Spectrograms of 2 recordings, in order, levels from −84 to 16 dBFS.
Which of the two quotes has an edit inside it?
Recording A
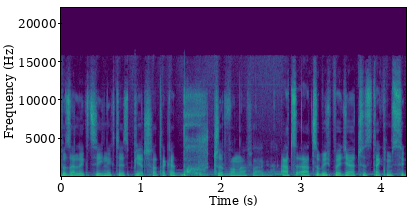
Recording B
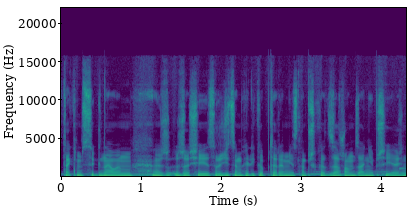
A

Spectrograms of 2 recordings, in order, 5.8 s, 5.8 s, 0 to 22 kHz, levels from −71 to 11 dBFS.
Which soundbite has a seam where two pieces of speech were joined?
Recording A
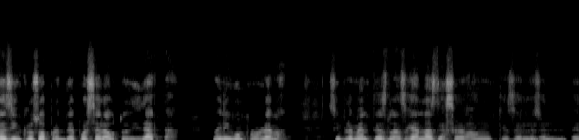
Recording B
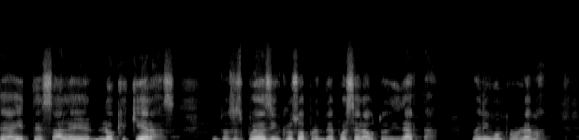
A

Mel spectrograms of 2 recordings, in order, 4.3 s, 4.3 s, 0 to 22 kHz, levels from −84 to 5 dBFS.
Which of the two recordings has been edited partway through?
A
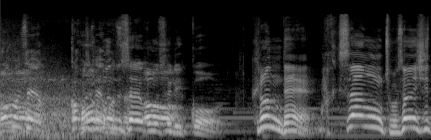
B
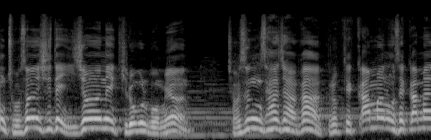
A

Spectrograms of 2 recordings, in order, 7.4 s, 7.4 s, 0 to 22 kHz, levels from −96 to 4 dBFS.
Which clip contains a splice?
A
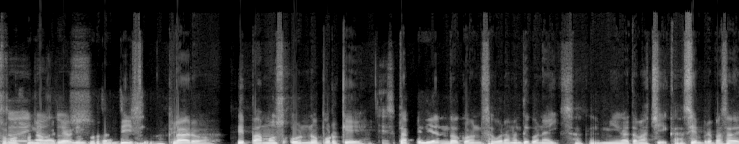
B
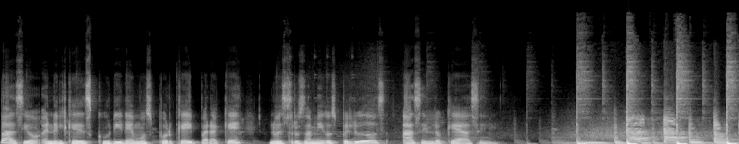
A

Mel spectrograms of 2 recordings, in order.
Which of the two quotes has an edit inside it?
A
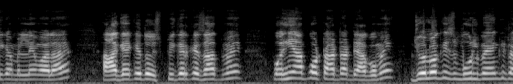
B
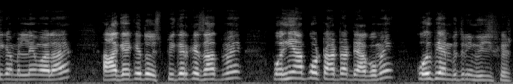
A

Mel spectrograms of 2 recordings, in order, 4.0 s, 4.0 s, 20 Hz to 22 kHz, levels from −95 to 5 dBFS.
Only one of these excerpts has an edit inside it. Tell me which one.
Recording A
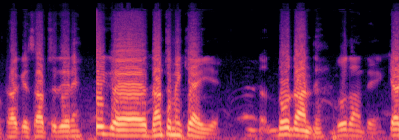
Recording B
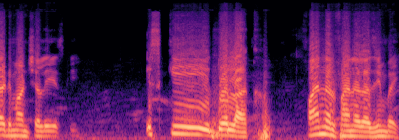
A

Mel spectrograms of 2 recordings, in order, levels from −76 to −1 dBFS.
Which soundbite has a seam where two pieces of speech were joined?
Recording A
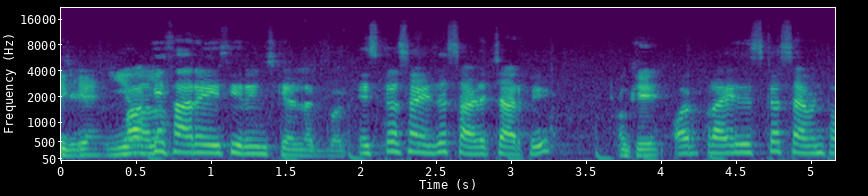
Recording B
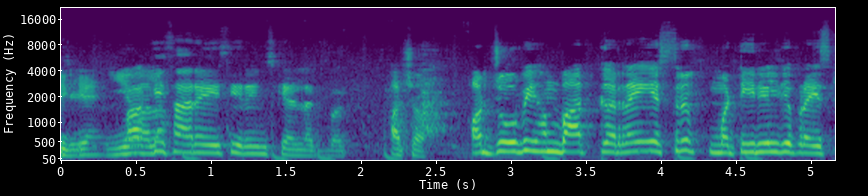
A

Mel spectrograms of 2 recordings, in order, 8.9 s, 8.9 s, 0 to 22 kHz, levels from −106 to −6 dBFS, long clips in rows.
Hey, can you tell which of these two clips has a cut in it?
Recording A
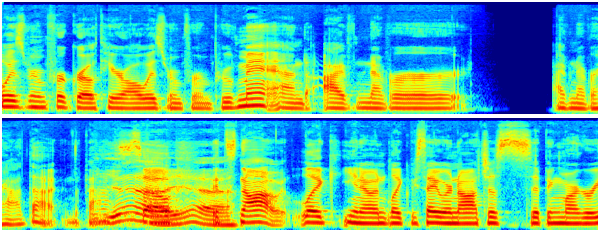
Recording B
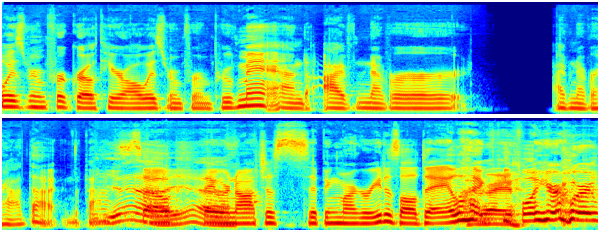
B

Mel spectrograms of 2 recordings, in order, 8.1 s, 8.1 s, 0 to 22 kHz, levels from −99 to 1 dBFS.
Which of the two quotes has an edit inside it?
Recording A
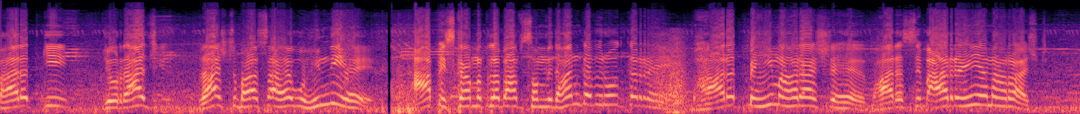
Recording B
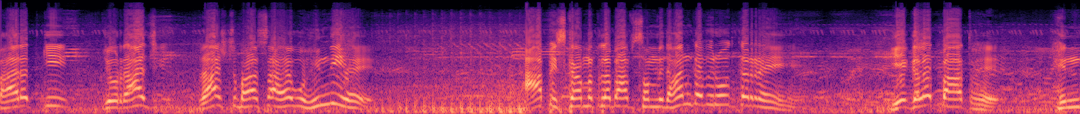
A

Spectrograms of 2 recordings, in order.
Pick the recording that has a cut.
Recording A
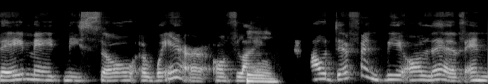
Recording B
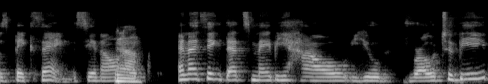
B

